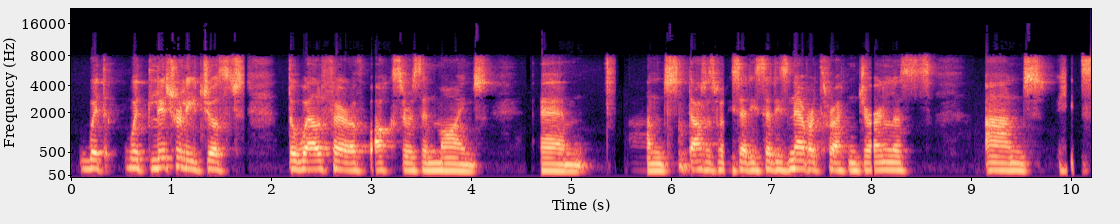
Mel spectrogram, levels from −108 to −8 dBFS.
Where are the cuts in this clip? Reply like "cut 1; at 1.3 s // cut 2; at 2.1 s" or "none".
none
